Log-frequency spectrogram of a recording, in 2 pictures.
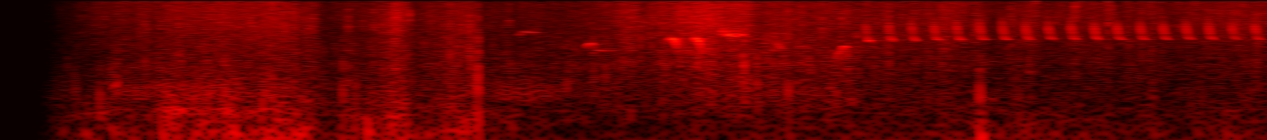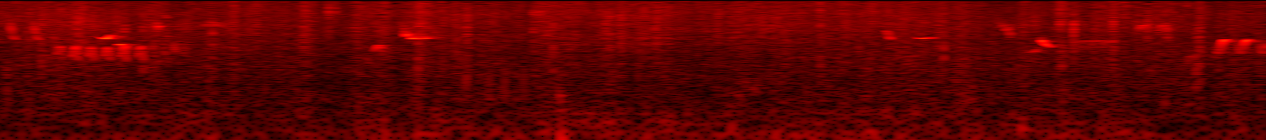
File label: interlude; pfft compost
